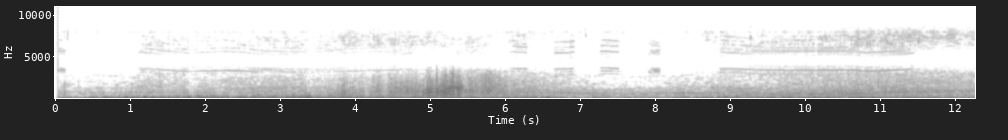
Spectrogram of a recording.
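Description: Airflow rushing over the microphone of a harness-mounted camera on a paraglider in flight: steady low wind rumble on the mic, with a brief brighter rush of hiss about five seconds in.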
